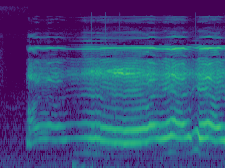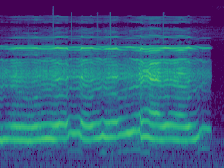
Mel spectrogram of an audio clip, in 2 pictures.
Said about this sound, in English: And the sound of cats fighting.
